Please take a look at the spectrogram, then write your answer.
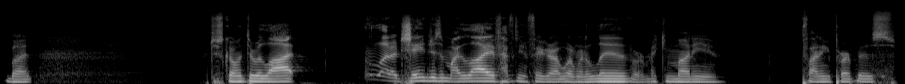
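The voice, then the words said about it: Raspy, congested voice. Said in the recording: “My voice is not a sad voice. It's just I'm raspy because I've been kind of sick and congested.”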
